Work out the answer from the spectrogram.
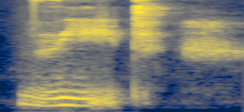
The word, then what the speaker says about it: sieht: Outside of Oklahoma, it becomes du siehst and er sie und es sieht. So remember, when two vowels go walking, the second one does the talking. So you're putting that emphasis on the E.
